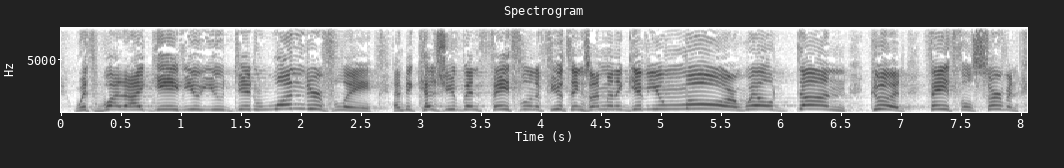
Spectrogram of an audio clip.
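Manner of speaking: high, loud, joyful master praising his servant. Acted. Master praises faithful servant, high delighted voice.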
